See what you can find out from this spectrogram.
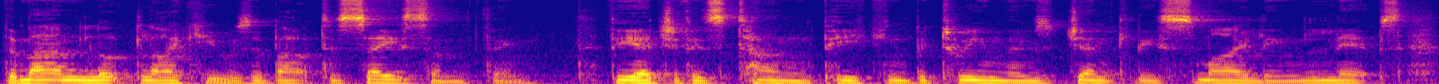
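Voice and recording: Fairly even intonation in reading aloud in a natural voice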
